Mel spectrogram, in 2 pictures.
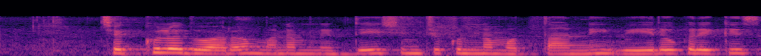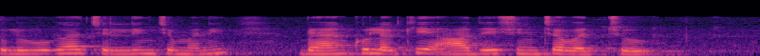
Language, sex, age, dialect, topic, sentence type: Telugu, female, 25-30, Central/Coastal, banking, statement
